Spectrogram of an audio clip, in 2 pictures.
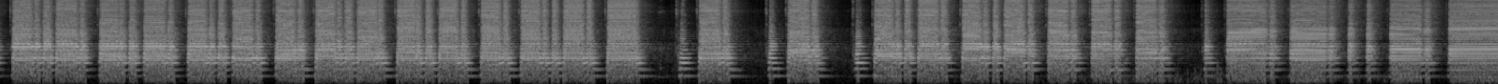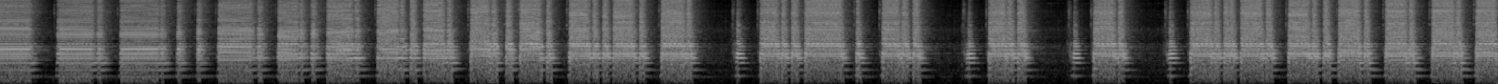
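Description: A set of several truck-mounted chrome trumpet air horns blasting together as a chord, loud and played as a fast rhythmic stutter of short honks, with a few longer held blasts in the middle.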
